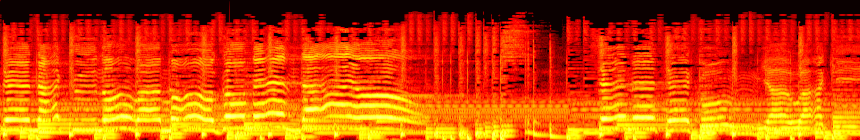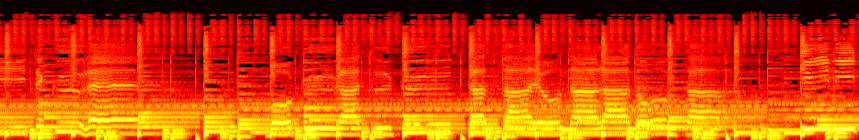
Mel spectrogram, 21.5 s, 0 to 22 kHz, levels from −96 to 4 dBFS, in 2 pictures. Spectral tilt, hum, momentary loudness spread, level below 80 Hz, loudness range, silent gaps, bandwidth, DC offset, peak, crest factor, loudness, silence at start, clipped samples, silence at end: -6 dB/octave; none; 8 LU; -32 dBFS; 6 LU; none; 15 kHz; under 0.1%; 0 dBFS; 14 dB; -15 LUFS; 0 s; under 0.1%; 0 s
